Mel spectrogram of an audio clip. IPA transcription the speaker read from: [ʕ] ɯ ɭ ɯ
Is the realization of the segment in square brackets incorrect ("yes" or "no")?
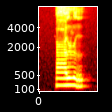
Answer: no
